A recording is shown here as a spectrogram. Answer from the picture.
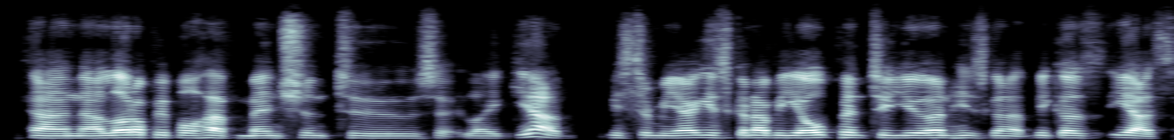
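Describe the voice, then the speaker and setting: Delivering his words at a very fast pace, a man with a Dominican accent speaks in monotone, flat intonation. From Dominican Republic. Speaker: podcast guest, fitness group leader. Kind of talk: interview conversation. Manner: hesitant, with fillers and restarts.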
